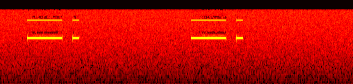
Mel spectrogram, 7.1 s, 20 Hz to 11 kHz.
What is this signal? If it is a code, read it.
Beep code, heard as a piezo beeper, played twice, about 2600 Hz. 1 long, 1 short. In IBM BIOS tables: system board problem.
